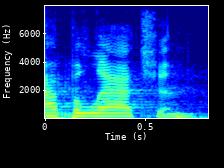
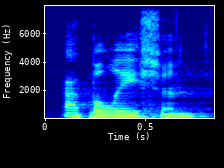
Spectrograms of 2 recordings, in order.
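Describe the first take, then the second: First: "Appalachian" with short a, as in latch; variant pronunciation. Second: "Appalachian" with long a, as in lay; variant pronunciation. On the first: Trying both ways of saying Appalachian, short-a "Appalachian". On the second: Trying both ways of saying Appalachian, long-a "Appalachian". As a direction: say "Appalachian" as appa-LAY-shun. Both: Shown as a demonstration. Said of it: "I've heard it both ways".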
